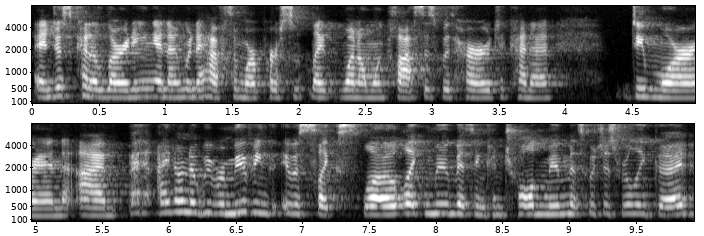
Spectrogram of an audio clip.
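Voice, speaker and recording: At a very fast pace, a woman with an American accent speaks in a high pitch with fairly even intonation. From US South, Mississippi. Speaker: blind YouTuber. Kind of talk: casual chat. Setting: livestream.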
